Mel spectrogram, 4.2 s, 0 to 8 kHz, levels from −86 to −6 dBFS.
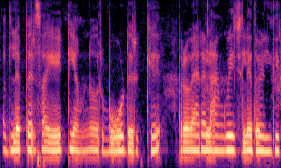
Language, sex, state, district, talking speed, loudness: Tamil, female, Tamil Nadu, Kanyakumari, 170 wpm, -16 LUFS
